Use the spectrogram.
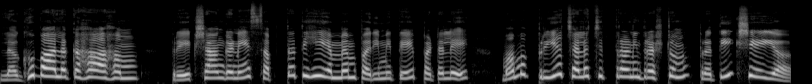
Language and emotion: Sanskrit, happy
